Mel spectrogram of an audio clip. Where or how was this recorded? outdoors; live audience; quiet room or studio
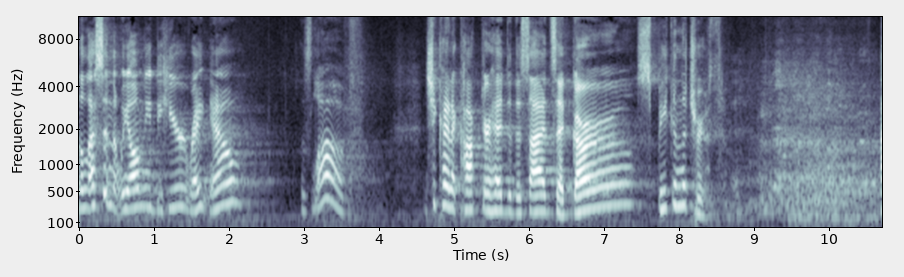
live audience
